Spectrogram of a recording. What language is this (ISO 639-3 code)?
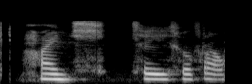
isl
